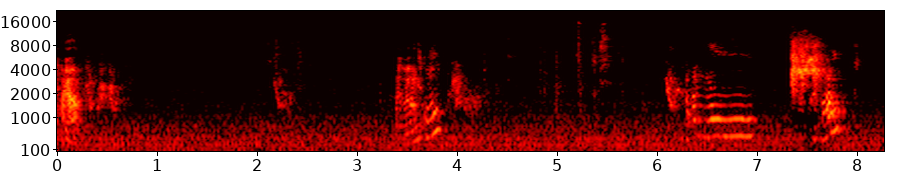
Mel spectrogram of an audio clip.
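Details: Indoor pet African grey, a male copying his owners' sneezes, laughs, burps and nose blowing, plus talking; scattered hissy noises and a drawn-out harmonic, voice-like wail, ending in a sharp sneeze-like burst.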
